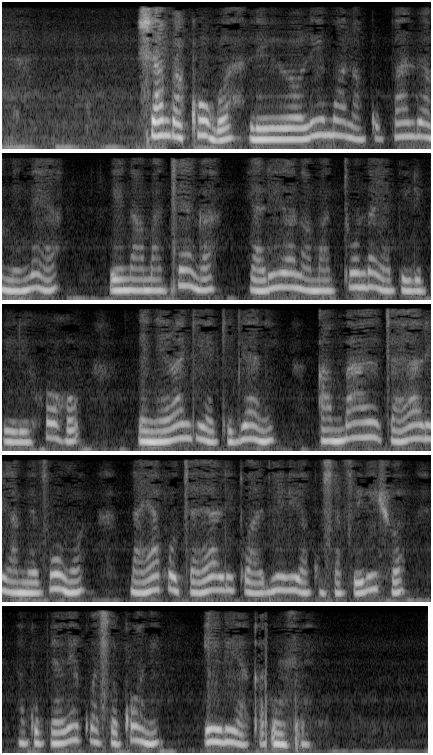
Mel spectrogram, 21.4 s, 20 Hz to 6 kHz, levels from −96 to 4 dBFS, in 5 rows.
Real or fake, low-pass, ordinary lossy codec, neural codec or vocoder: fake; 5.4 kHz; MP3, 24 kbps; codec, 16 kHz in and 24 kHz out, 1 kbps, XY-Tokenizer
